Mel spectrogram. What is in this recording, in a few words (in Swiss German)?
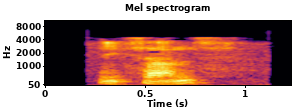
"lizenz", alsace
